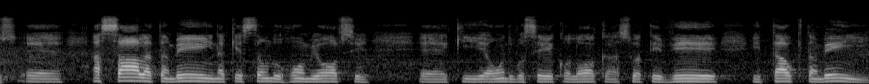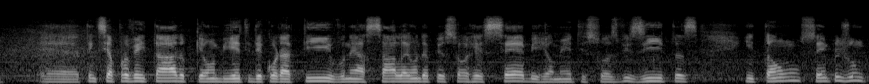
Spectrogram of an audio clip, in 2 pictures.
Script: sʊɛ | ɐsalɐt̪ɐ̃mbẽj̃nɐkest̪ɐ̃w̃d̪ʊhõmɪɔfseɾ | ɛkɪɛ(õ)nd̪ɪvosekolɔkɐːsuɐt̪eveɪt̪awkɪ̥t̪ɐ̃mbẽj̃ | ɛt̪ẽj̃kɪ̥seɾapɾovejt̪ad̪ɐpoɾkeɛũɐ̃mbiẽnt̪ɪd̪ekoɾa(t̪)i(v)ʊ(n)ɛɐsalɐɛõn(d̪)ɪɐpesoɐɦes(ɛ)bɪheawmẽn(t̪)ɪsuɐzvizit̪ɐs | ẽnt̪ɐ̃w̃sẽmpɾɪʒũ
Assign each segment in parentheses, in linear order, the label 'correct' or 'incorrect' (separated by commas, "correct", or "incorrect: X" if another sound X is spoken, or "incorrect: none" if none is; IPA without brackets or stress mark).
correct, correct, correct, correct, correct, correct, correct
